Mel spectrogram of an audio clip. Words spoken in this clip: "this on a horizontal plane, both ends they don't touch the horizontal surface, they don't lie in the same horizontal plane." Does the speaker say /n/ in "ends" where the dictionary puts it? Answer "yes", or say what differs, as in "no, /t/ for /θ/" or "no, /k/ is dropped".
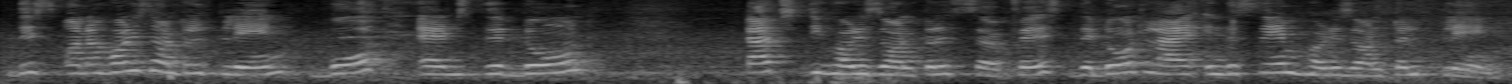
no, /n/ is dropped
